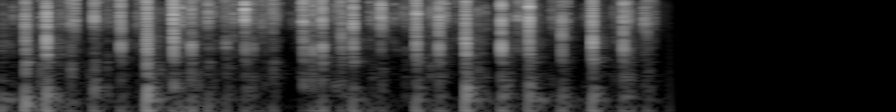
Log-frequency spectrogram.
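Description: Computer keyboard typing sound effect: rapid key clicks, about ten a second, with a brief pause about a second and a half in, stopping suddenly.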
